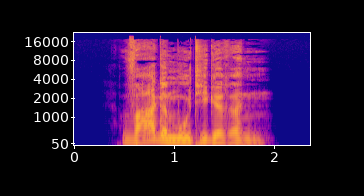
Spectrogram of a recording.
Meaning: inflection of wagemutig: 1. strong genitive masculine/neuter singular comparative degree 2. weak/mixed genitive/dative all-gender singular comparative degree
- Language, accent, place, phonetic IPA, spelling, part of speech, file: German, Germany, Berlin, [ˈvaːɡəˌmuːtɪɡəʁən], wagemutigeren, adjective, De-wagemutigeren.ogg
